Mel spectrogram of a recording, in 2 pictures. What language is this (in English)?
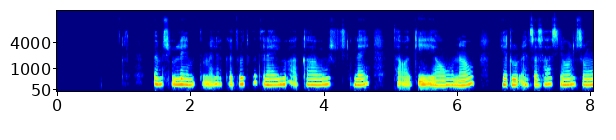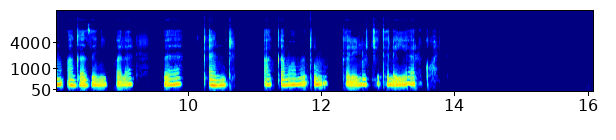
Amharic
